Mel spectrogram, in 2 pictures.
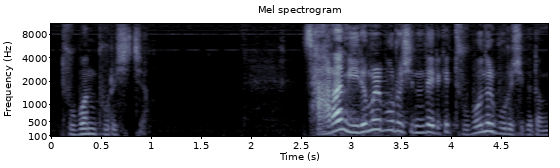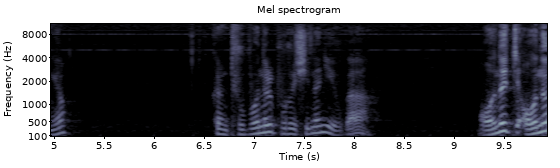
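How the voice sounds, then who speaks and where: Animated preacher with a high, lively voice. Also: male voice. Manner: animated preaching, acting out biblical voices with sudden loud bursts. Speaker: pastor. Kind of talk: sermon. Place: church.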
